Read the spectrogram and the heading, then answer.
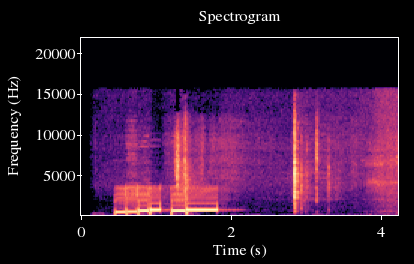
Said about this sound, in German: Wenn die Person nicht wieder aufsteht, geht eine Alarmkette los. Das System wählt nacheinander eine Liste von Telefonnummern, bis der Anruf angenommen wird. An erster Stelle könnte die Nummer des Nutzers selbst stehen.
